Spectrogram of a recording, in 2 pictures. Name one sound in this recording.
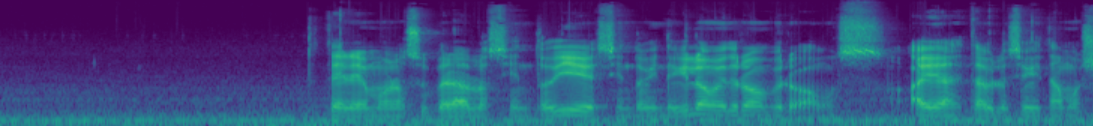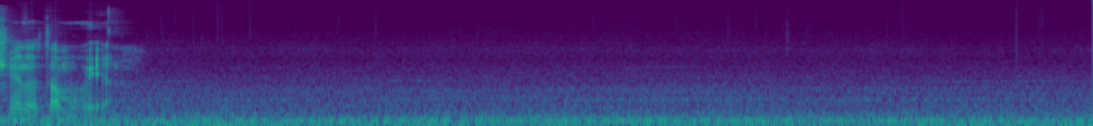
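A truck engine hums low and steady while driving.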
